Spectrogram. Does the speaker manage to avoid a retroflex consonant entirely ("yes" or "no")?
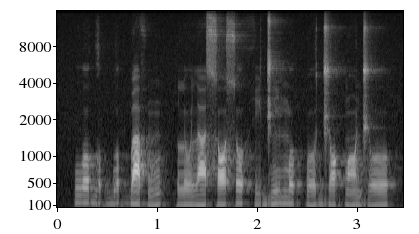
yes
